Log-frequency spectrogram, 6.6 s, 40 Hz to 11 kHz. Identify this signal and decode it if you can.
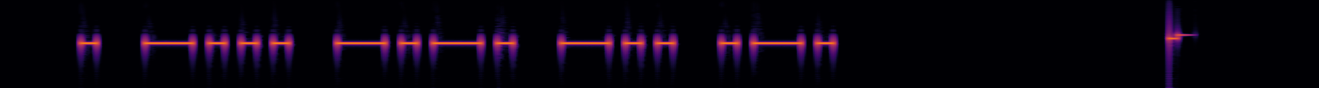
Morse code, heard as a keyed tone, about 15 wpm, 700 Hz. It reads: EBCDR
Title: Code Groups - 5 Letters - 15wpm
